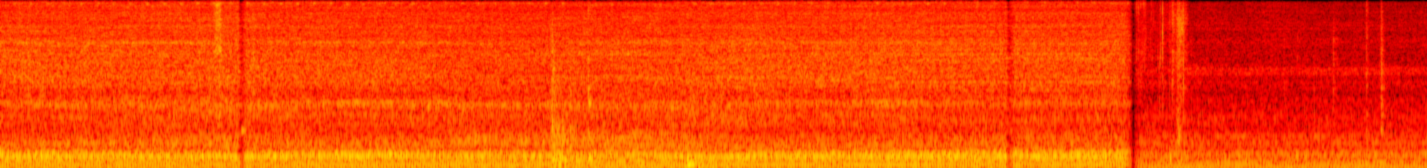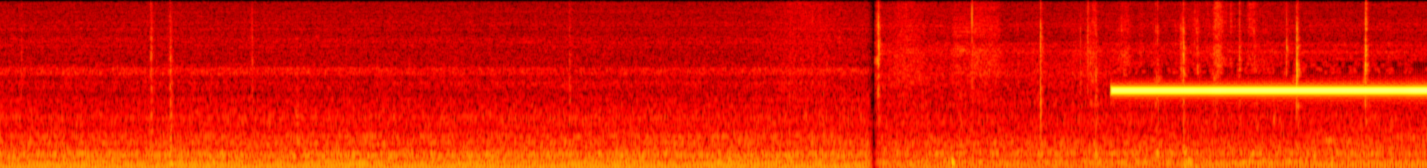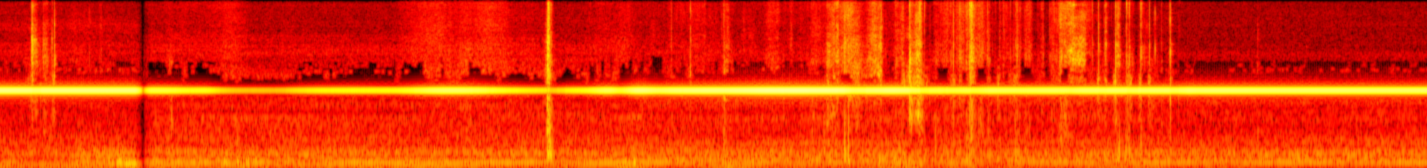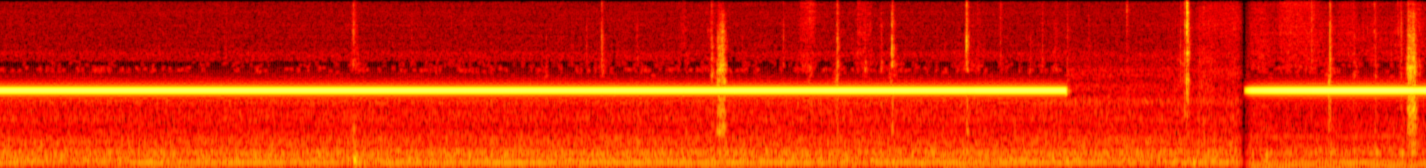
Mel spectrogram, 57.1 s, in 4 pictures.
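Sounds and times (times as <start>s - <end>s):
high-pitched electronic beep: 25.4s - 53.5s, 55.3s - 57.0s.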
